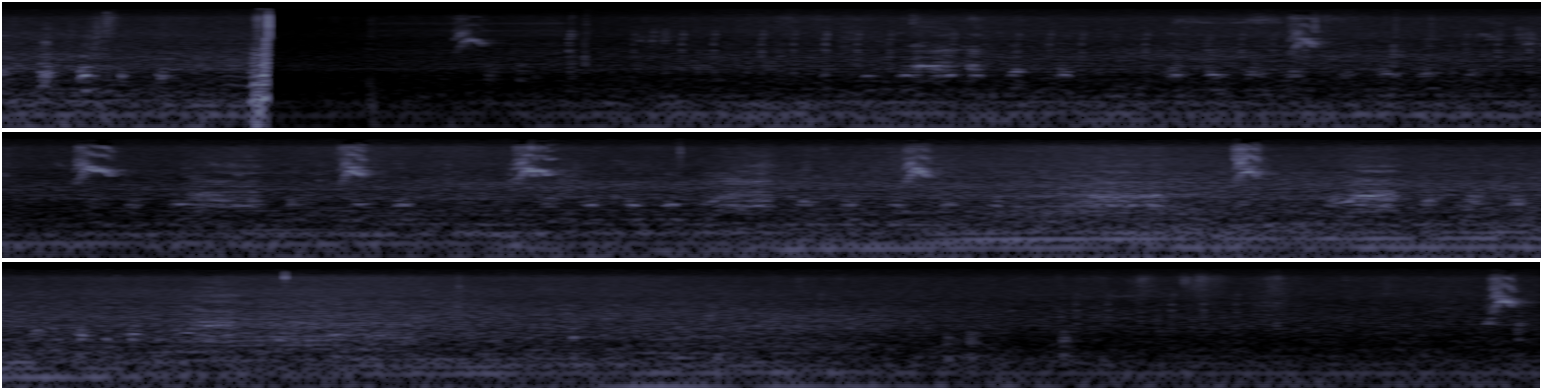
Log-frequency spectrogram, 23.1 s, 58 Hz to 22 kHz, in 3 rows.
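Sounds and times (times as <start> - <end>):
chickens clucking softly: 0.0 - 1.3, 2.3 - 19.1, 20.0 - 21.6
chicken chirps: 4.1 - 17.2, 22.8 - 23.0.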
